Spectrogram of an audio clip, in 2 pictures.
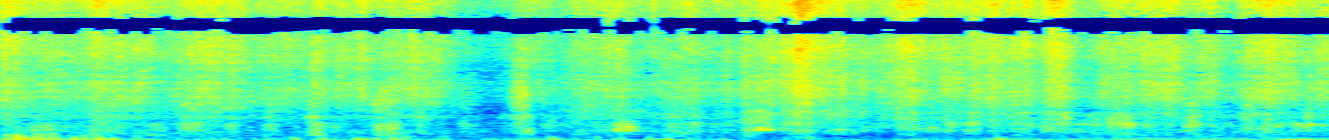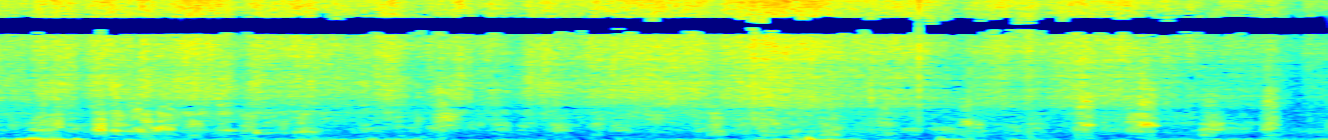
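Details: Pair of Dogo Argentino dogs at play outside, breathing in quick, uneven pants with occasional louder huffs and scuffling amid steady low outdoor noise.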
